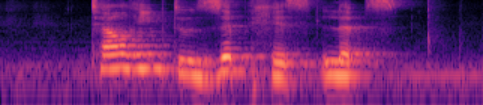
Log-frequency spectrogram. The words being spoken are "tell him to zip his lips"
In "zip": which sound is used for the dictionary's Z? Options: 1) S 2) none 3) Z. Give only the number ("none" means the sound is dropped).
3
